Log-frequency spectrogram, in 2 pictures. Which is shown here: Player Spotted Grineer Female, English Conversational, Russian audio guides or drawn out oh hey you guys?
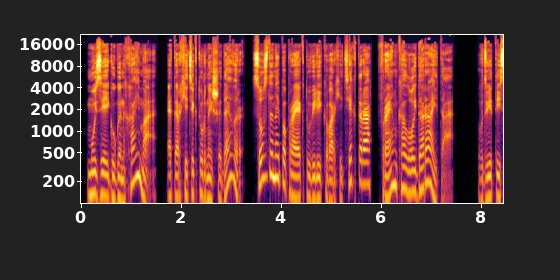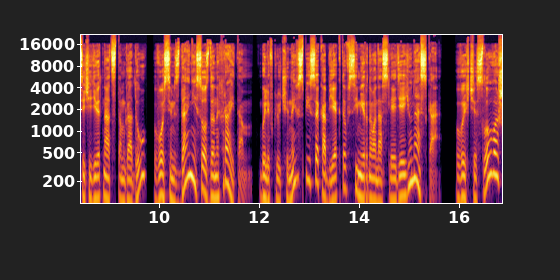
Russian audio guides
